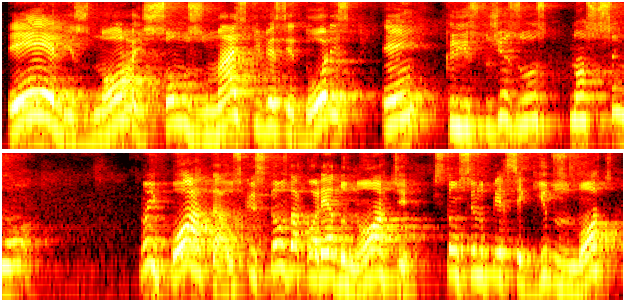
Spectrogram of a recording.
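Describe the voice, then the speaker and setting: A man's voice: very high voice, fairly bright tone, reverberant. A Brazilian man with a Brazilian Portuguese accent preaching an expository sermon, often asking "amém?" of his listeners. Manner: emphatic preaching with frequent call-and-response "amém?". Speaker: pastor. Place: church hall.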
